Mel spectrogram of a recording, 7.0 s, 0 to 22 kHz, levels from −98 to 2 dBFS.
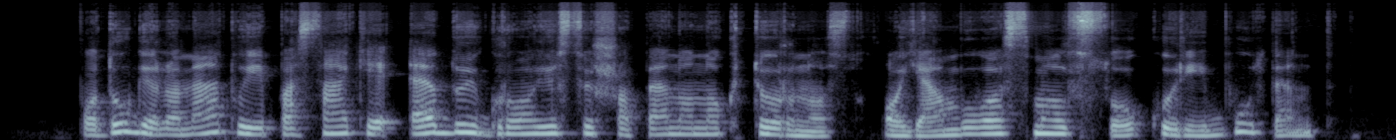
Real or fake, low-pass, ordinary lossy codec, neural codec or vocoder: real; 19.8 kHz; Opus, 24 kbps; none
